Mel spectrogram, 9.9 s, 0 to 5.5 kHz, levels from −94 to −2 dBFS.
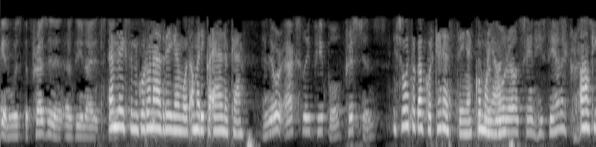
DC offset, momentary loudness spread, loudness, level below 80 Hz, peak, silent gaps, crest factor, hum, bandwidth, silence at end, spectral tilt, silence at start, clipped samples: under 0.1%; 13 LU; -25 LUFS; -50 dBFS; -8 dBFS; none; 16 dB; none; 4.1 kHz; 0 s; -11 dB/octave; 0 s; under 0.1%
